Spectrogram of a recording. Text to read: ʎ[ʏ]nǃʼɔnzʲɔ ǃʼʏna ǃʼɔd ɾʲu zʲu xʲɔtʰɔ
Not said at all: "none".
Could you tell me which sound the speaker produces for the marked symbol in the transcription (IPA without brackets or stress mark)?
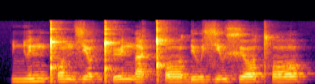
ʏ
